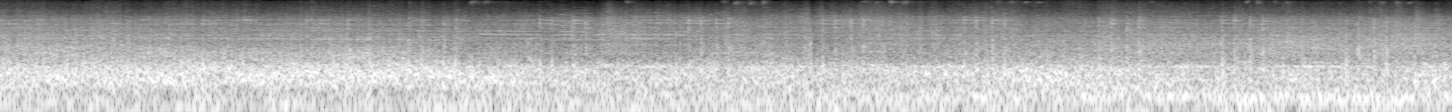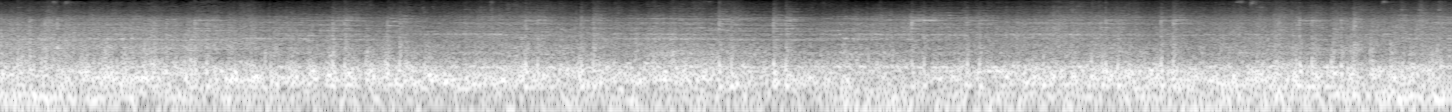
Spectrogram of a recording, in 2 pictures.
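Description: Freight train cars, tank cars and then covered hoppers, rolling past close by: a loud, steady rumble of steel wheels on the rails.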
